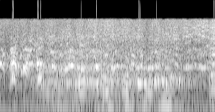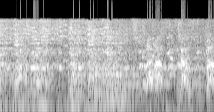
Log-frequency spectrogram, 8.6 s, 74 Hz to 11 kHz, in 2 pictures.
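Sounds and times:
sled dogs whimpering: 0.0s - 3.7s, 7.0s - 8.5s
pack of sled dogs barking and yipping: 0.0s - 8.5s.

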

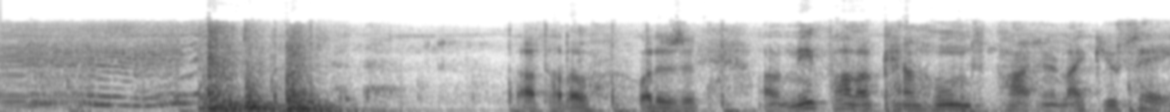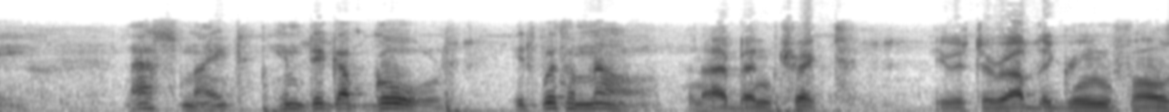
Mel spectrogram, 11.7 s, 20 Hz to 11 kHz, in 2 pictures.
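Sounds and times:
faint creak of a door moving: 0.0s - 2.0s
door swinging shut with a solid thump: 0.6s - 2.0s
speech: 2.6s - 11.6s.

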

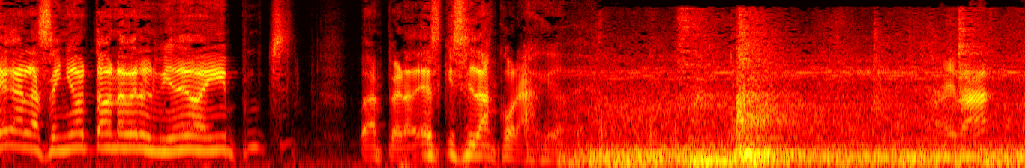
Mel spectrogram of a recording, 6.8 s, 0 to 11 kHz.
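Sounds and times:
speech: 0.0s - 4.0s, 6.3s - 6.8s
door being forced, slamming and thudding: 3.8s - 6.1s.

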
